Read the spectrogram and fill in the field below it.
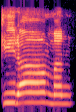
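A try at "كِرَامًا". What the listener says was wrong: ये रॉ, रॉ को बड़ा मोटा करें ना।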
